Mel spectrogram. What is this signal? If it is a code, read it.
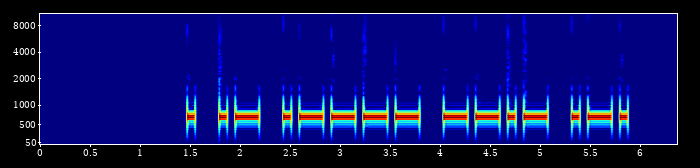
Morse code, heard as a keyed tone, about 16 wpm, 700 Hz. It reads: EA1QR
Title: DXCC-100 Call Signs - 5 Characters - Repeated 2x - 15wpm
